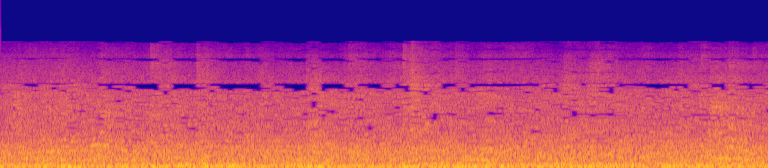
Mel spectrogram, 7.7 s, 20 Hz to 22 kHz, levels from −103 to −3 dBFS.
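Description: The audio was likely squeezed through HE-AAC compression at a starved bitrate, with only the lower spectrum truly coded and the treble synthesised by copying lower bands upward under a coarse envelope. Across the whole clip this leaves heavy codec damage: nothing survives above 8 kHz, and the rebuilt upper range sounds gritty and metallic because its partials don't line up with those below the crossover. The damage points to a very low rate, around 8 kbps.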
